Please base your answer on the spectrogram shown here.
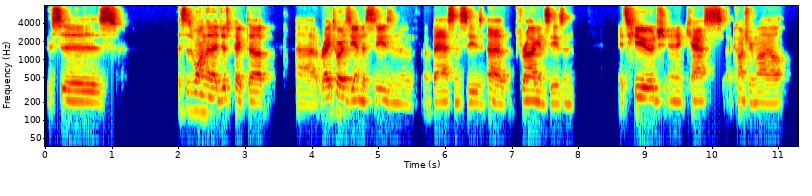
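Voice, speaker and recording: A man's voice: lowish voice, steady tone, measured pace, a bit bright, reverberant, slight background noise, rough recording. A man hosting a fishing channel live stream, chatting casually in a rambling, easygoing way with lots of fillers. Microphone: no lapel mic.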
